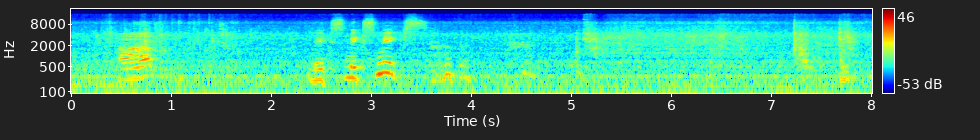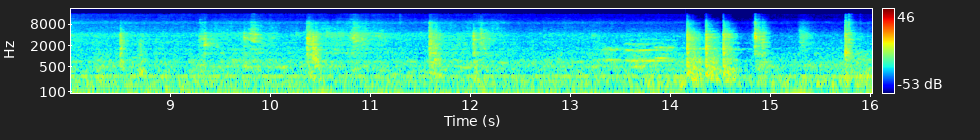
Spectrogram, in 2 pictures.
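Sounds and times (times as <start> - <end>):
pork sizzling in oil: 0.0 - 16.0
spatula scraping and knocking pan: 14.0 - 16.0.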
